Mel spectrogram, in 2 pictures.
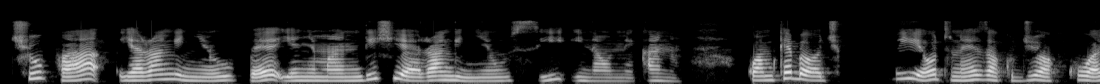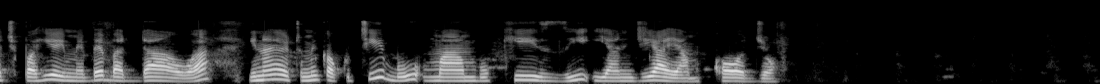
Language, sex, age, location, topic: Swahili, female, 18-24, Kisii, health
